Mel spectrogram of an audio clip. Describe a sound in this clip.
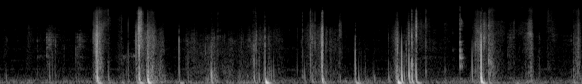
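Short clicks sound as game menus open and close.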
